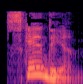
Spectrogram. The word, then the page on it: scandium: British English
